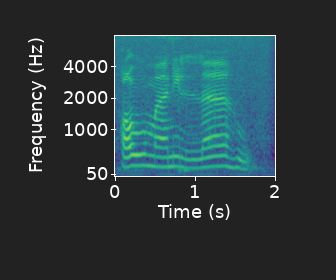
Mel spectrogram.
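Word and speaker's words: قوما الله: Qaumanillahu. Qauman illa dibaca qaumanillahu.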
